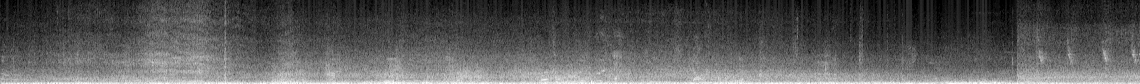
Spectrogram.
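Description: Cars passing on a busy city street: a steady traffic noise of engines and tyres.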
